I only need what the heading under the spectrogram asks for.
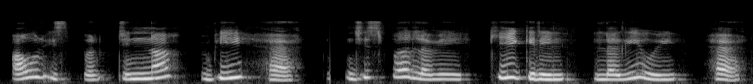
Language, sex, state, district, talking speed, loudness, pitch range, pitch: Hindi, female, Uttar Pradesh, Saharanpur, 110 wpm, -15 LUFS, 230-310 Hz, 245 Hz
